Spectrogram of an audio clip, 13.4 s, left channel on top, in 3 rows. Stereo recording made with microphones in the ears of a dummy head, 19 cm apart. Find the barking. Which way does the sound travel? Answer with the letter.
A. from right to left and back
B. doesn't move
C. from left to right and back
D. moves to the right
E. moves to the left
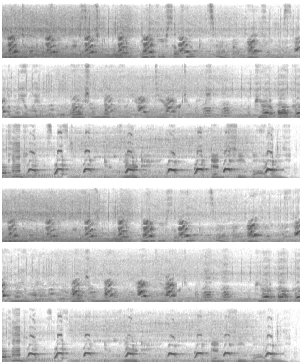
C.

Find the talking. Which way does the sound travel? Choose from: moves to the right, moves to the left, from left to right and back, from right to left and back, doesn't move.
doesn't move.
